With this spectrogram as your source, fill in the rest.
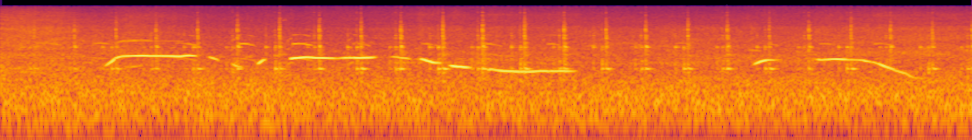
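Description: A fishing reel clicks rapidly as its line is wound in.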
